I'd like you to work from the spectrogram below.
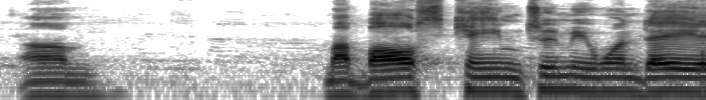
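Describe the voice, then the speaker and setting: This man has a North Carolina accent. His pitch is medium and his intonation fairly even. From North Carolina, Harnett County. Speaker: county tax assessor. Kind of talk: podcast interview. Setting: on camera at a conference.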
